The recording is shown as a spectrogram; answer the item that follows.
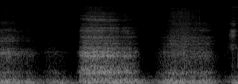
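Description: A man breathing out hard in three short, breathy puffs, with no voice in them.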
